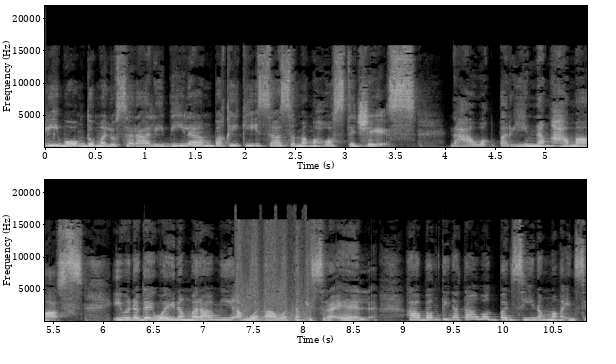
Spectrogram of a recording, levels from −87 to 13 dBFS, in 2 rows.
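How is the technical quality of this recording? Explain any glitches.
One clear fault. From 7.31 to 8.12 s there is a stuck bit, likely a data bit held at a fixed value by a broken line or converter. About half the samples are pushed off by a step of roughly -25 dBFS, producing harsh, buzzy distortion and filling quiet moments with noise.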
